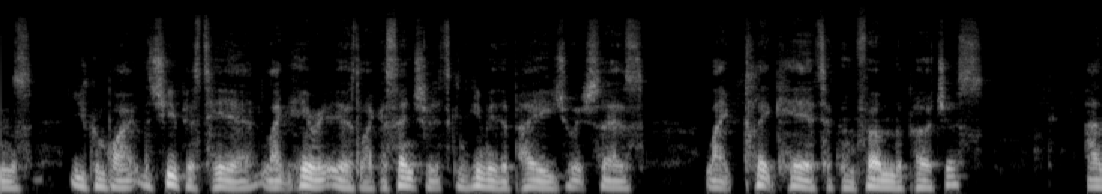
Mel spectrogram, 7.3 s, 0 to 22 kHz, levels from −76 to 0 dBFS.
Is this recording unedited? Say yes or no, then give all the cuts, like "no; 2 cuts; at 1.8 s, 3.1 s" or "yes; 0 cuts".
yes; 0 cuts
